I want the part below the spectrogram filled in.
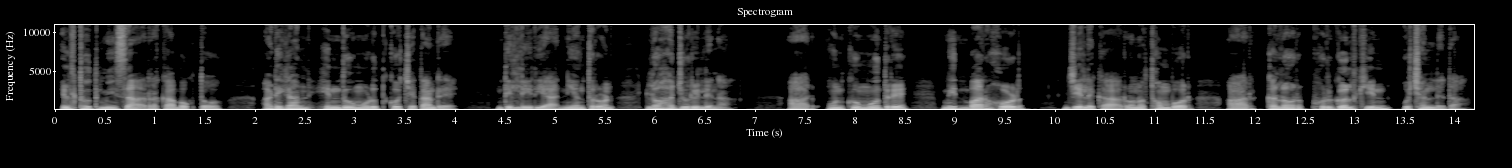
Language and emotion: Santali, neutral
